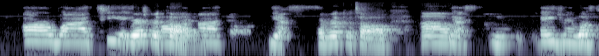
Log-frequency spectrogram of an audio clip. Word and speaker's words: erythritol: Do all monk fruit sweetener have, and I'm gonna spell it to avoid saying it wrong, erythritol.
